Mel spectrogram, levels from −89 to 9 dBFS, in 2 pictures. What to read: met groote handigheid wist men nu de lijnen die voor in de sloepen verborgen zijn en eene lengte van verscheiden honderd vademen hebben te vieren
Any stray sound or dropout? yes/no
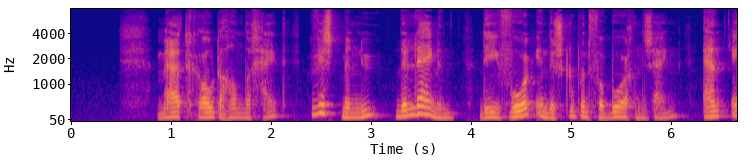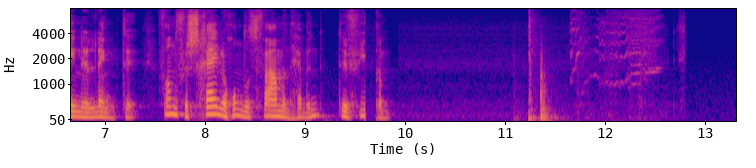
yes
